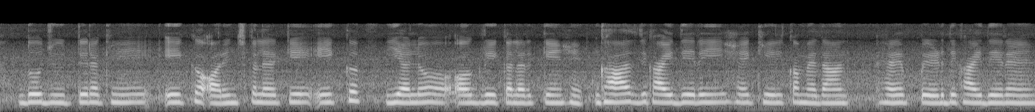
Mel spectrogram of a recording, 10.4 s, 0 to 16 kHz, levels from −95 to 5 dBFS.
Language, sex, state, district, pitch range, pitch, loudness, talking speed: Hindi, female, Uttar Pradesh, Jalaun, 220-235 Hz, 225 Hz, -17 LUFS, 170 wpm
